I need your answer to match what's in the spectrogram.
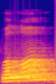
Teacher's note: واو کی زبر کی وجہ سے لام اس میں جلالا پر پڑھیں گے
